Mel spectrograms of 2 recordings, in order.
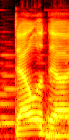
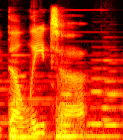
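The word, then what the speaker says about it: Delita: all that's actually bail dele da is actually deleta and we graph has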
